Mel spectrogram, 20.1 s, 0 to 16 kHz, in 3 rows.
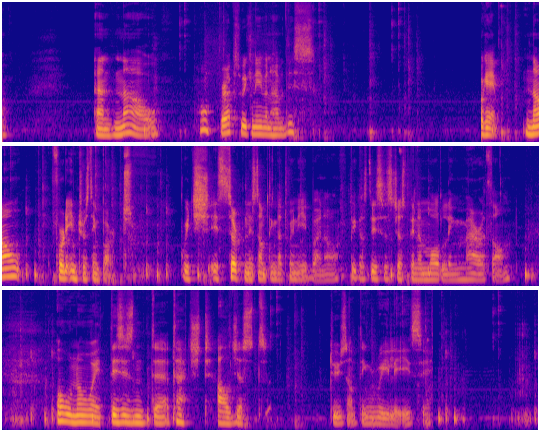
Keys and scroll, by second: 2.6-4.9 typing, 6.0 alt+a, 6.0 s, 6.0 g, 7.0 r, 7.8 alt+a, 8.0 ctrl+s, 9.2 ctrl+s, 10.1 alt+shift+z, 11.7 ctrl+s, 16.1 KP_1, 16.3 shift+d, 17.0 r, 18.6 r, 18.8 g, 18.8 g.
